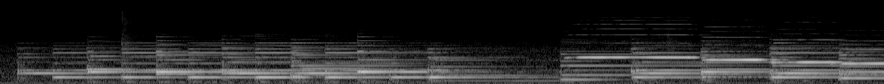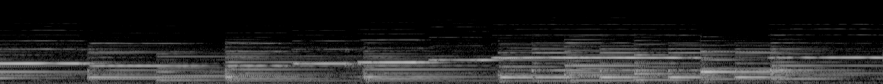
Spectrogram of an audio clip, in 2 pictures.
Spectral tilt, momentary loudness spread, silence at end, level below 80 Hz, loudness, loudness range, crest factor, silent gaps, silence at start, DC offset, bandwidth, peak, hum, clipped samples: -6.5 dB/octave; 10 LU; 0 s; -56 dBFS; -25 LUFS; 5 LU; 14 dB; none; 0.15 s; under 0.1%; 9.8 kHz; -12 dBFS; none; under 0.1%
